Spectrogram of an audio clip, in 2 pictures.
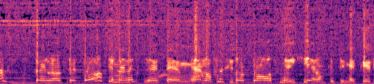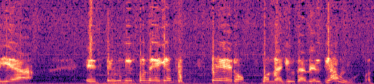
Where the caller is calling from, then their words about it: Ciudad Acuña, Coahuila, Mexico; hablo aquí de la colonia Cedros, de aquí de Ciudad Acuña.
